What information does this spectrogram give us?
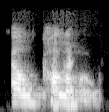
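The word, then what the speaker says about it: القلم: El kalamu.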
